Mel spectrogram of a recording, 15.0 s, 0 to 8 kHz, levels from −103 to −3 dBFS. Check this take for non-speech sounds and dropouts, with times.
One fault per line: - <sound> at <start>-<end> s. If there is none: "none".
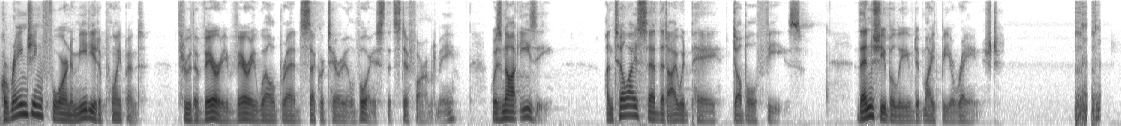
- laugh at 14.3-14.7 s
